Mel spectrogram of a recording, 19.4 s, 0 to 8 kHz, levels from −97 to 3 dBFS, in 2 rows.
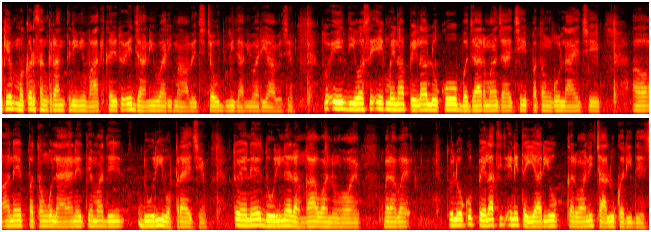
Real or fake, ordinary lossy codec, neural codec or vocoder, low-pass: real; none; none; 7.2 kHz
